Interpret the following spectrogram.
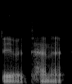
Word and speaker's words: David Tennant: who is played by David, I believe it's pronounced David Tennant.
